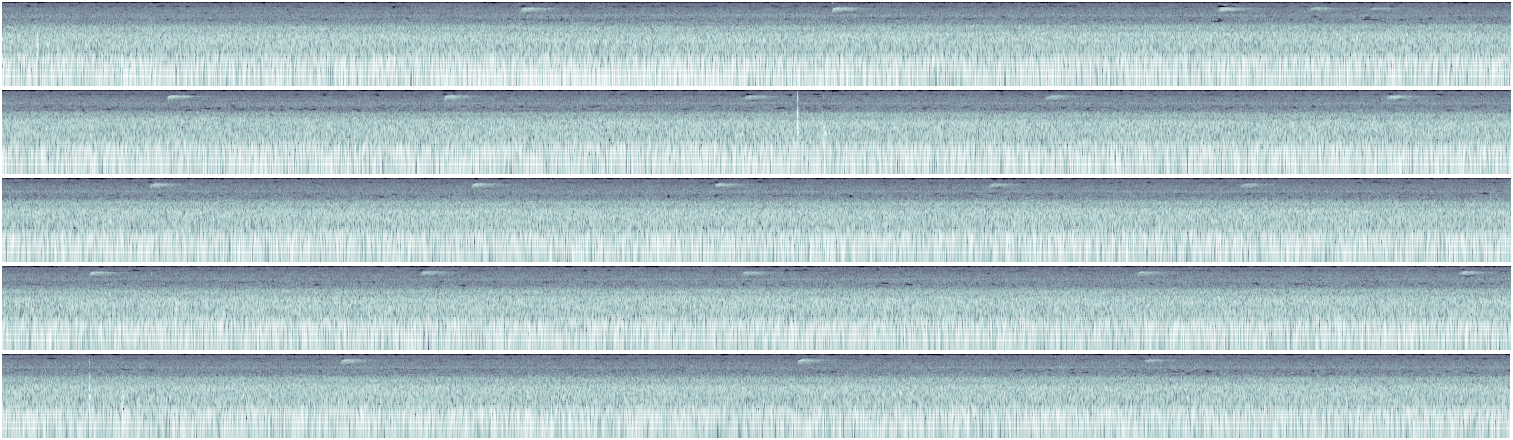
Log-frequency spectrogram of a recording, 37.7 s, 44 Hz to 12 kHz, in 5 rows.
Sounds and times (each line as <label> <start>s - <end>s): river 0.0s - 37.7s
waterfall 0.0s - 37.7s
birds 2.0s - 3.0s
birds 3.6s - 8.8s
birds 9.6s - 11.9s
birds 12.5s - 14.8s
birds 15.7s - 16.1s
birds 17.2s - 17.8s
birds 18.4s - 19.0s
birds 19.8s - 21.6s
birds 22.4s - 27.2s
birds 28.1s - 31.2s
birds 31.8s - 32.2s
birds 34.0s - 36.3s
